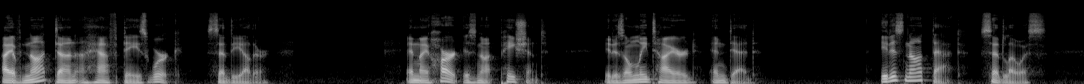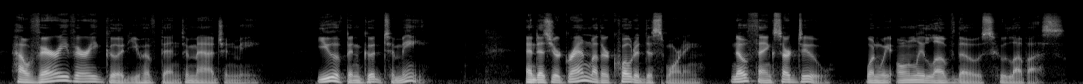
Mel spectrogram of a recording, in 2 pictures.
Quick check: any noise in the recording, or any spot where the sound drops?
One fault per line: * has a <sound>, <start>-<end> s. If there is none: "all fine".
all fine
